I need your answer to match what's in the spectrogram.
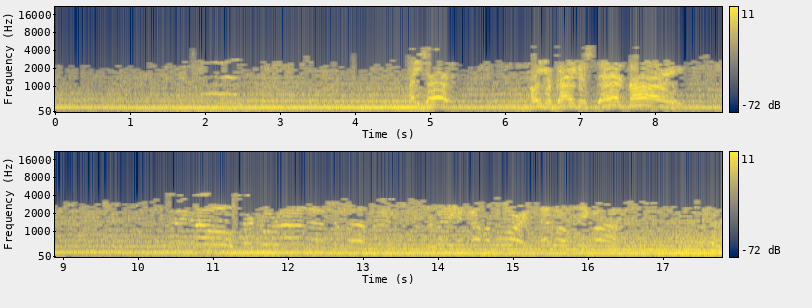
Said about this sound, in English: And that helicopter is bringing its mail from the United States. Helicopter, here it comes. Ahoy up there! Aboard the helicopter!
